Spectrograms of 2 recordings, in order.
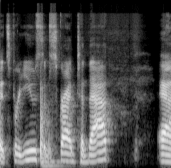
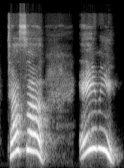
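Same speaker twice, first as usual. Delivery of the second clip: excited greeting; 6 dB louder, slower than usual. Real, not acted. Greeting viewers joining the live.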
